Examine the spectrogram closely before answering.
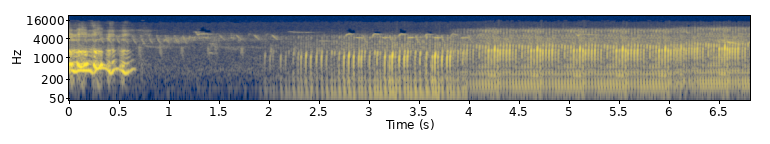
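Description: Faint birds chirping over a soft, evenly pulsing background music bed that comes in about two seconds in and grows a little louder around the four-second mark.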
